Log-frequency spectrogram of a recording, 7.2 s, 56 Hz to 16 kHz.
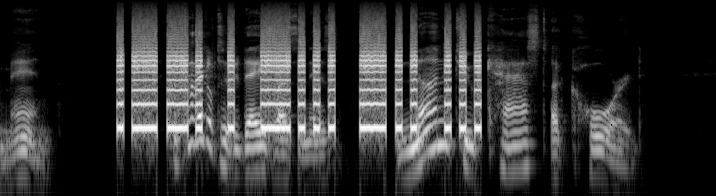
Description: Morse code, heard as a buzzer, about 16 wpm, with speech in English. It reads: PEBDS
